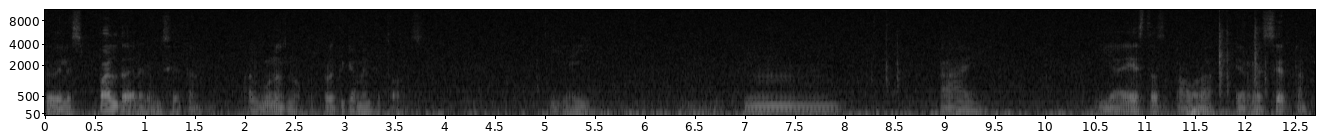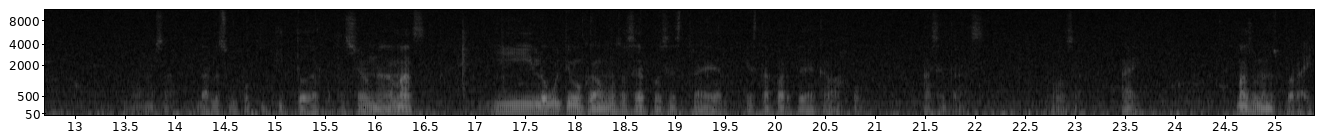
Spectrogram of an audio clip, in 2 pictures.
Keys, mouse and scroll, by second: 5.9-7.4 middle drag, 7.8 click, 8.4 Escape, 8.8 scroll down 1, 9.2-10.2 middle drag, 10.3 scroll up 1, 10.7 scroll down 1, 11.7 r, 12.1 z, 14.6 click, 15.1 middle click, 16.1 middle click, 16.9 shift+middle click, 18.0 right click, 18.3 middle click, 18.8 click, 19.3 click, 20.4-22.4 right drag, 22.4 scroll up 1, 24.9 click.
